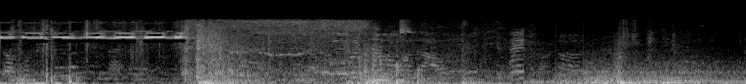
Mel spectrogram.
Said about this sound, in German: Die Türen zu und schon gleitet man hoch auf den Laurenzi-Berg. Es sind nur 130 Höhenmeter, die überwunden werden. Aber die Aufstiegshilfe auf den Aussichtsberg von Prag ist bei Einheimischen genauso beliebt wie bei Touristen.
